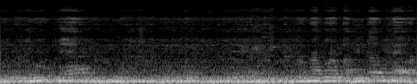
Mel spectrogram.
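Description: Film soundtrack played over auditorium loudspeakers: a van's engine rumbling steadily inside the cabin, with brief bits of dialogue over it.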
